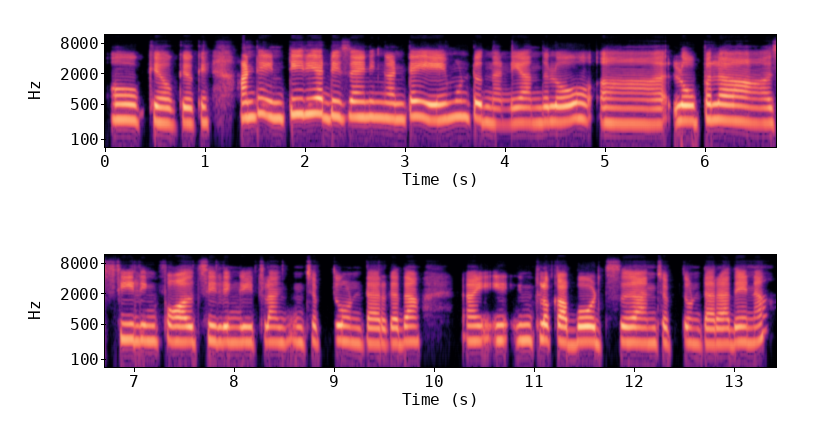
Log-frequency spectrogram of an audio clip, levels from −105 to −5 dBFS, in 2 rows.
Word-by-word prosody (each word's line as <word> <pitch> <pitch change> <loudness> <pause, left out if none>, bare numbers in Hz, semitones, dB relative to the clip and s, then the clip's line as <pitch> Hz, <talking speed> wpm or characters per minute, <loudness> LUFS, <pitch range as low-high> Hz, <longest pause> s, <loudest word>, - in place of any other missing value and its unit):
Okay, 245 0 +1
okay, 205 +2 -3
okay. 225 +2 -5 0.4
అంటే 280 +4 +3
interior 320 +3 +3
designing 280 -1 0
అంటే 255 +3 +1 0.2
ఏముంటుందండి? 250 -6 -1
అందులో 225 +2 -1 0.4
ఆహ్, 210 -1 -4 0.2
లోపల 240 +2 +3 0.6
సీలింగ్, 245 -3 -2
ఫాల్స్ 225 -1 +3
సీలింగ్ 225 -1 0
ఇట్లా 225 +1 -4 0.4
చెప్తూ 230 +1 -4
ఉంటారు 210 -1 -3
కదా! 230 +2 +1 0.6
ఆహ్, 235 0 +1 0.2
ఇ - - 0 0.2
ఇంట్లో 245 +1 +1
కబోర్డ్స్ 225 -1 +3 0.2
అని 215 0 -7
చెప్తూ 215 +1 -5
ఉంటారు 205 0 -2
అదేనా? 220 +2 -2
230 Hz, 115 wpm, -23 LUFS, 215-255 Hz, 0.6 s, అంటే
